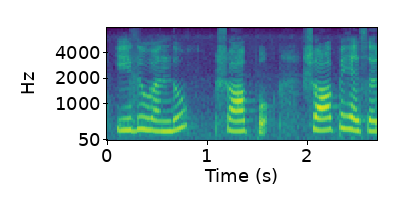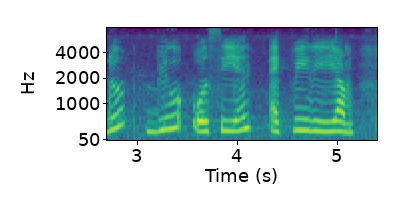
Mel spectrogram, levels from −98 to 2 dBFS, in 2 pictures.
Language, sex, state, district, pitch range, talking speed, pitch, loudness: Kannada, female, Karnataka, Bidar, 270-320 Hz, 100 wpm, 290 Hz, -15 LUFS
